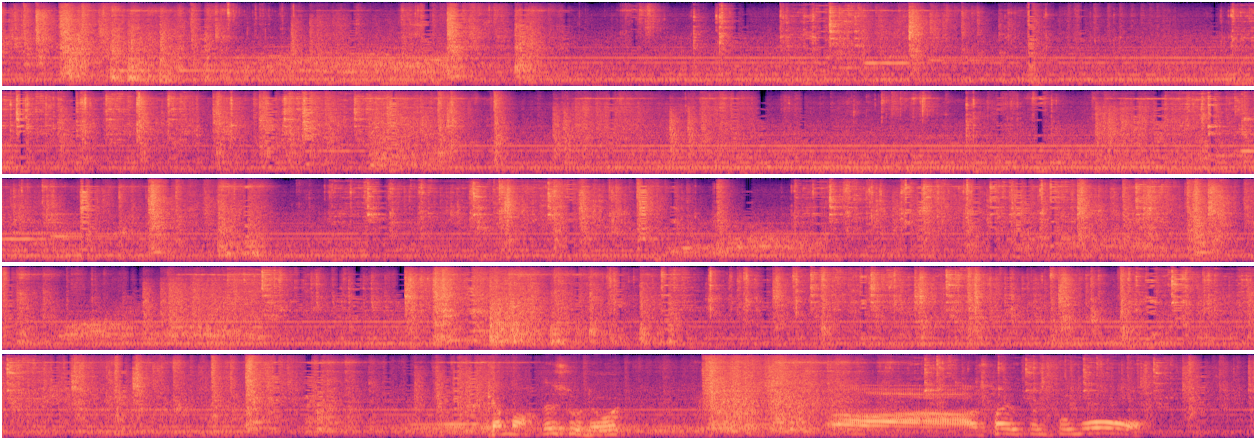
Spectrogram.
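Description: Coins being played into an arcade coin pusher, clinking again and again as they drop onto the coin bed and against the piled coins, over the machine's steady electronic hum.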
